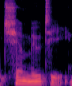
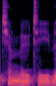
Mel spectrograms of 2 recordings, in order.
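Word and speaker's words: Chemuti: I think I'm pronouncing it right, State v. Chemmuti. That's C-H-E-M-U-T-I, State v. Chemmuti. This deals with our state law on law enforcement recordings.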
